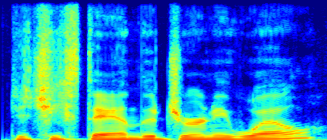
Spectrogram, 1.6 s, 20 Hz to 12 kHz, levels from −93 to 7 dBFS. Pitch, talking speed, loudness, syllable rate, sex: 135 Hz, 220 wpm, -15 LUFS, 4.6 syllables/s, male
